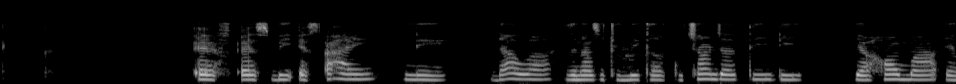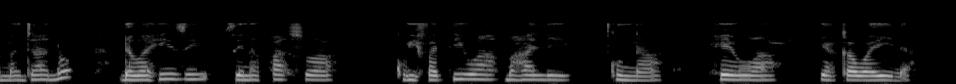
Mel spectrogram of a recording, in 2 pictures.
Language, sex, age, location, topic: Swahili, female, 18-24, Wajir, health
